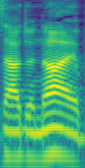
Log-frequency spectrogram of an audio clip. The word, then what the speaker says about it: Adonai: Whereas the word we pronounce as Adonai, but is spelled Yud-Heh-Vav-Heh, or Yud-Keh-Vav-Keh, depending on how you say it, seems to be the specific name or experience that we believe that our ancestors and we had with God.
